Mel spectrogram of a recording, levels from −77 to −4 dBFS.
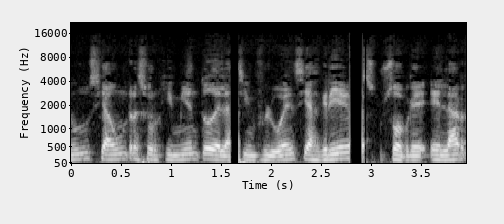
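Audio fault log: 1.60 to 1.70 s, corrupt frame muted: right after "un resurgimiento de" the speech drops abruptly into a 0.1 s hole, which fits a few damaged frames rejected by the decoder and replaced with silence.
2.79 to 2.98 s, corrupt frame muted: same thing again, a longer 0.19 s gap starting sharply, consistent with several bad frames muted. Timing carries on unshifted afterwards.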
